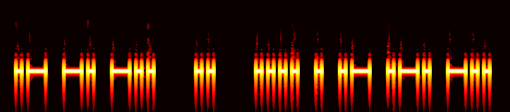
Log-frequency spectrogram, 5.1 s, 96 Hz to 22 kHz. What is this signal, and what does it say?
Morse code, heard as a keyed tone, about 20 wpm, 700 Hz. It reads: AND I HEARD
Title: Sentences from Top 1000 Words - Review Part 1 - 20wpm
